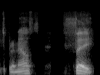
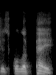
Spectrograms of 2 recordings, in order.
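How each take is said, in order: First: It begins with a soft F sound. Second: It begins with a hard P sound. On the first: The letter has no dot in it. "Without a dagesh" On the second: The letter has a dot in it. "It's the letter with a dagesh"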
